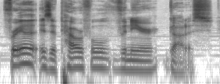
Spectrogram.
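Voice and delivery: ordinary talk, nothing marked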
